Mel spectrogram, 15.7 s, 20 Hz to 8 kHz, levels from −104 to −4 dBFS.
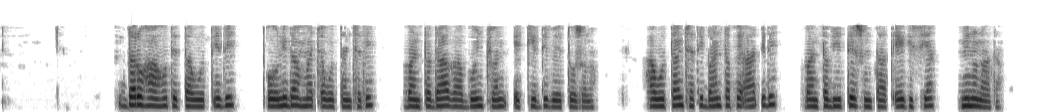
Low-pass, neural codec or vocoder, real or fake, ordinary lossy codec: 7.2 kHz; none; real; AAC, 16 kbps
